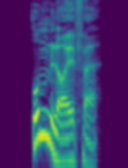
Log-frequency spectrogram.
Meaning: nominative/accusative/genitive plural of Umlauf
- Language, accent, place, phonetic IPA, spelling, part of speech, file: German, Germany, Berlin, [ˈʊmˌlɔɪ̯fə], Umläufe, noun, De-Umläufe.ogg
